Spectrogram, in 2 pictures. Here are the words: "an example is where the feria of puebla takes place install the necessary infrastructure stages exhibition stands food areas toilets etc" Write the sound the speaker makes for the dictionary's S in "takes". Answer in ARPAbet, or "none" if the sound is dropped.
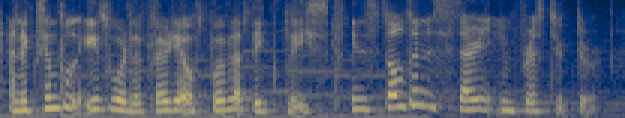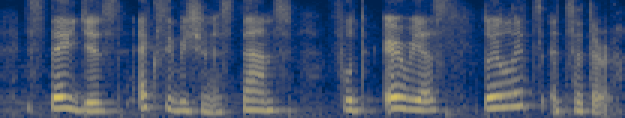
none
